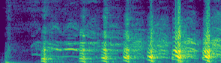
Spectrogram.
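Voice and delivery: sudden high cackle; high burst of laughter. Real, not acted.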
